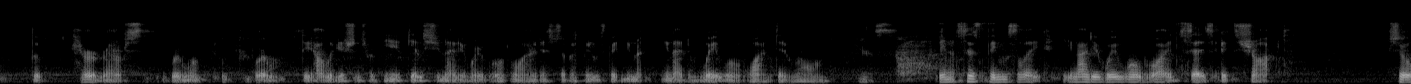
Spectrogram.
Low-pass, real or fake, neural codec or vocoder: 7.2 kHz; fake; autoencoder, 22.05 kHz, a latent of 192 numbers a frame, VITS, trained on one speaker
